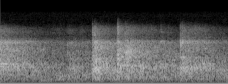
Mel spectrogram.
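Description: Badminton rackets striking shuttlecocks during rallies, a few sharp hits echoing around a large sports hall, about a second in and again near the end.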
